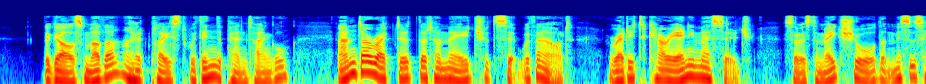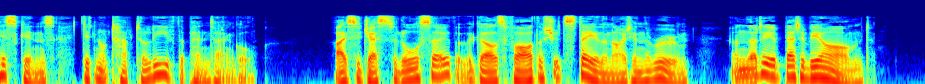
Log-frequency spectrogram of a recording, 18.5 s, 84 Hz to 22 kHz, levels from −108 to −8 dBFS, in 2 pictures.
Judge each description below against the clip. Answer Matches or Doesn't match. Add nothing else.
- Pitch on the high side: Doesn't match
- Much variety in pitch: Matches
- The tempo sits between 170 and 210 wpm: Matches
